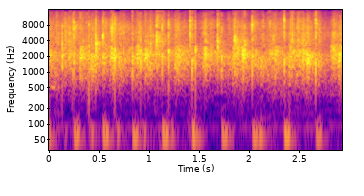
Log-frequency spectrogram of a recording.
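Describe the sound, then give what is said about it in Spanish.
Loud applause for the finalists of a vintage-themed trivia quiz night: brisk, dense clapping that swells and dips slightly over three seconds, with no talk. “Un aplauso aquí para los finalistas.”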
